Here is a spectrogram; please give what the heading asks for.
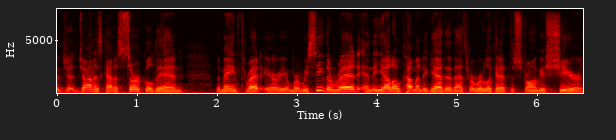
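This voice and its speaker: An American TV weather forecaster with a fairly high-pitched, mellow voice ad-libs live storm coverage. His delivery is explanatory and unscripted.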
